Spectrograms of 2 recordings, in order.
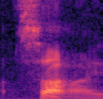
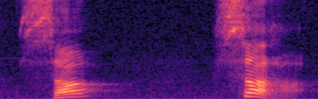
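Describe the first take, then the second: First: Said in the usual way. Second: سارة called out high and loud; excited loud reading. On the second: Shown as a demonstration. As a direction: sound out سا then shout سارة proudly. (قراءة سارة بصوت عالٍ ومرتفع) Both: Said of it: "on va écrire ça".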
